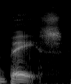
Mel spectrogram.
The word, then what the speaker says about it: bass: have the lowest instrument it's called the bass not to be confused with a bass bass as a fish a bass is an instrument they are spelled the same but it's very important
